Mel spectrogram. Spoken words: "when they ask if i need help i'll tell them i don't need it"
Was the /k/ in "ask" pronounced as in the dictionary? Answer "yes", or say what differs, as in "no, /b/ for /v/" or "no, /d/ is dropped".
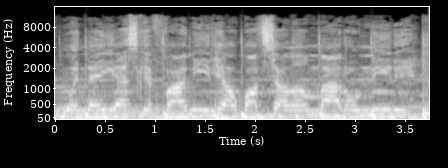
yes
